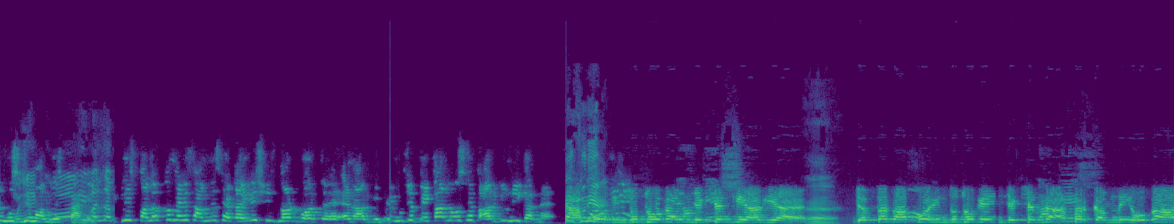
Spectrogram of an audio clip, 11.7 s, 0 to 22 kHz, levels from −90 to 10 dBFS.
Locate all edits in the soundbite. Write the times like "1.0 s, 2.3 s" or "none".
1.1 s, 4.0 s, 5.7 s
